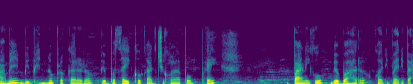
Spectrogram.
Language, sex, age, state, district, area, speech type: Odia, female, 18-30, Odisha, Cuttack, urban, spontaneous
